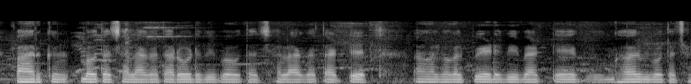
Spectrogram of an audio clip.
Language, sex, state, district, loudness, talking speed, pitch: Bhojpuri, male, Uttar Pradesh, Deoria, -21 LUFS, 145 wpm, 115 Hz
